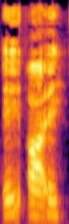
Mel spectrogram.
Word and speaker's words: Ai: to the west and Ai to the east. Okay. I want to say it just like that. It's spelled A-I-I. That sounds, yeah. Ai.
